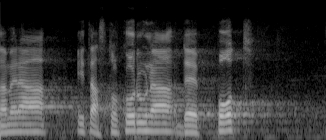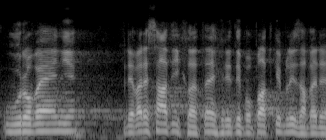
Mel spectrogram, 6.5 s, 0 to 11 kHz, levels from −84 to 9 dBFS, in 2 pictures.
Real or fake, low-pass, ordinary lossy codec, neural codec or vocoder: real; 7.2 kHz; Opus, 24 kbps; none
